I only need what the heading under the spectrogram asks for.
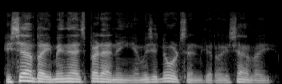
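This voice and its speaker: A man voicing a young male friend with a Pashto accent who speaks broken grammar and pleads quickly for help. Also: lowish voice, darkish tone, close to an everyday voice. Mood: pleading.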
